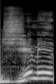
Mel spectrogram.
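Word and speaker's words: Djimmi: Jimmy the Great. Ah, that's great. Because it's spelled like gin, but it, yeah.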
